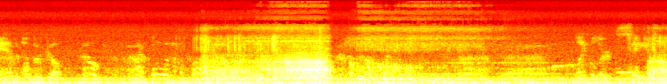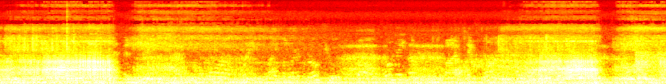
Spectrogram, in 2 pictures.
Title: He sleeps with one eye open and snores!!😂😂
